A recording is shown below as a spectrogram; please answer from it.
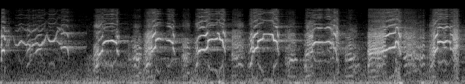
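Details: Rapid series of raspy, wavering wails, nearly two per second, from yellow-tailed black cockatoos, social birds of south-eastern Australia that use these calls to communicate within small foraging groups.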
